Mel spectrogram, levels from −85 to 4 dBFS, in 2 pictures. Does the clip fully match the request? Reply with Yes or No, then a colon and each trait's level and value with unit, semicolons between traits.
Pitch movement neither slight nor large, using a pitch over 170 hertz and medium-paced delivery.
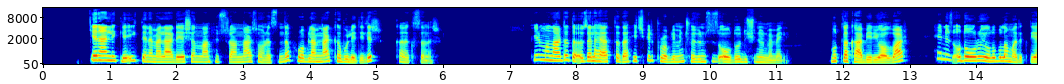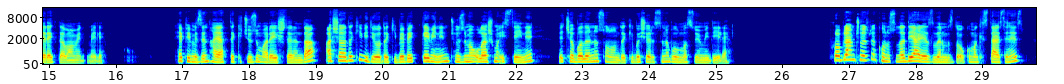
No: wide, 6.2 semitones; high, 190 Hz; average, 115 wpm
